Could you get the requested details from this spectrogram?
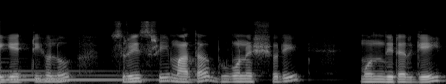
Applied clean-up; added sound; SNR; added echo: neural mask model RNNoise.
